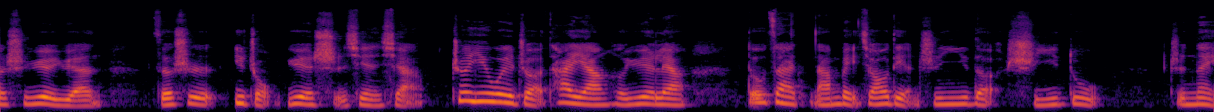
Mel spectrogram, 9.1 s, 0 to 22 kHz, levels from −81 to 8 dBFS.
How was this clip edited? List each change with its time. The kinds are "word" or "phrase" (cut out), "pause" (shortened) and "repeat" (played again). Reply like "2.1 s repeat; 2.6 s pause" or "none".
1.7 s pause; 3.3 s pause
